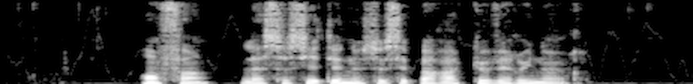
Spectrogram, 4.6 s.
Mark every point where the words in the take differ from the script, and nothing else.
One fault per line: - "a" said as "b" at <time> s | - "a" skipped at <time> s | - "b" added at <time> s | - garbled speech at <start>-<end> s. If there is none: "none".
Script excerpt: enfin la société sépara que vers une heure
- "ne se" added at 2.3 s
